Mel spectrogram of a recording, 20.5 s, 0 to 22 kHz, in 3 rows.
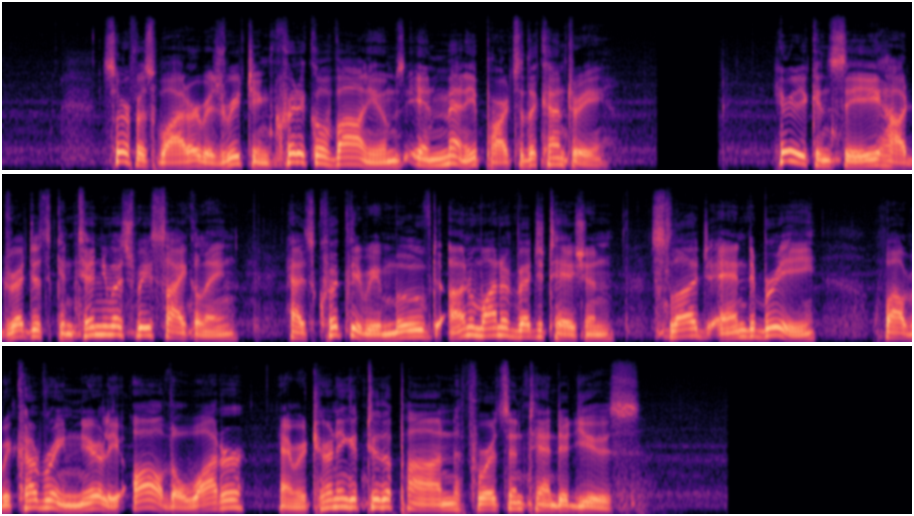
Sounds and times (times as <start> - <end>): Speech: 0.8 - 4.6, 5.8 - 18.5.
